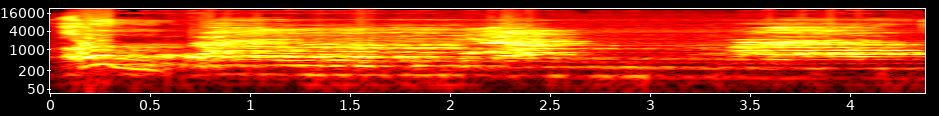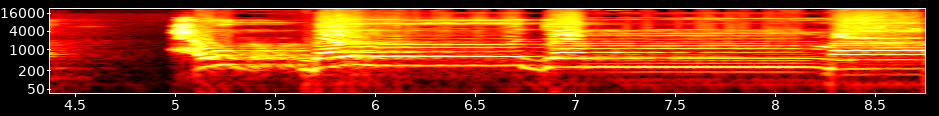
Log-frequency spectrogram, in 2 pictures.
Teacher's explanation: hubban harus lebih pendek daripada jamma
